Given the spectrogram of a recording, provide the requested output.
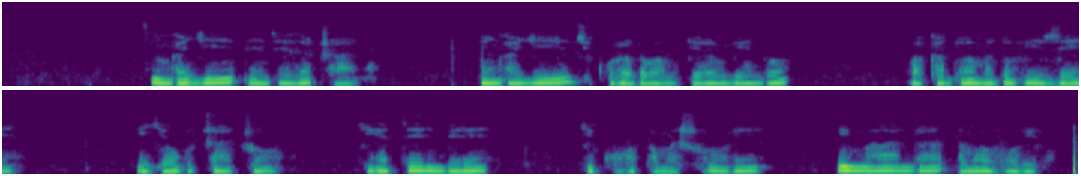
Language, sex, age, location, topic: Kinyarwanda, female, 36-49, Musanze, agriculture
